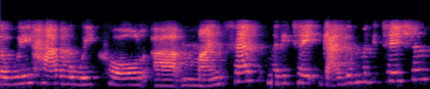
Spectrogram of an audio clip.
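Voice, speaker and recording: Someone with a non-native accent speaks at a moderate pace with very wide pitch swings over noticeable background noise. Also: woman. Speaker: Spanish teacher and language app creator. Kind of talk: interview.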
